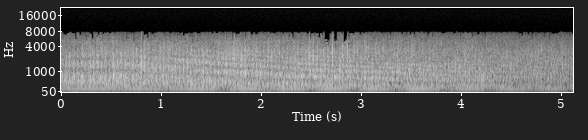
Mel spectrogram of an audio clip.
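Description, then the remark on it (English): The Valo prototype, an electric vertical takeoff and landing aircraft (eVTOL) made by Vertical Aerospace, flies, its rotors producing a loud, steady whirring hum with a low droning tone that holds for the whole stretch, easing slightly at the end. “The Valo is just one version of what's called an electric vertical takeoff and landing aircraft, or EVTOL.”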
